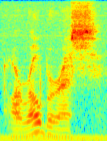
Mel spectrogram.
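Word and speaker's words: ouroboros: be something missing sort of like a an oroborus that's how you say it the the cosmic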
